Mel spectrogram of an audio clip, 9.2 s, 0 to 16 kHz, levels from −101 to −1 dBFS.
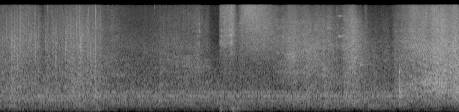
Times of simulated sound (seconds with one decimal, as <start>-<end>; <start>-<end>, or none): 5.5-6.1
